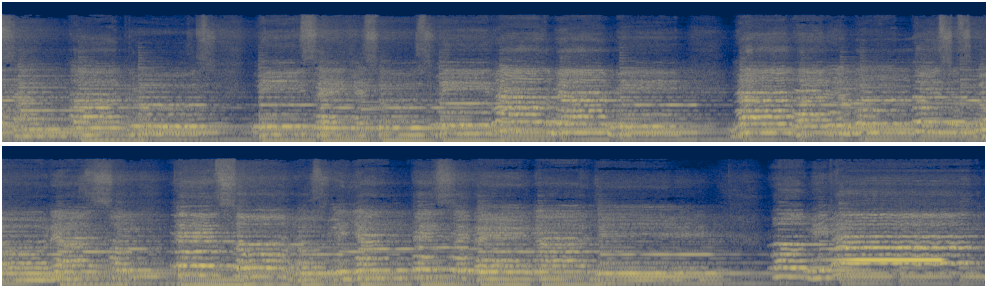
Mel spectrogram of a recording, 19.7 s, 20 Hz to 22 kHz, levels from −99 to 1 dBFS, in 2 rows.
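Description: At 17.95 s a loudspeaker feedback squeal begins: the microphone is hearing the loudspeaker it drives, and at 681 Hz the loop gain rises above one, so that tone feeds itself. It swells over roughly half a second into a howl around 10 dB louder than the sound, then stops at 19.32 s. Unlike a steady interfering whistle or hum, it grows from nothing, because it regenerates through the loop.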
